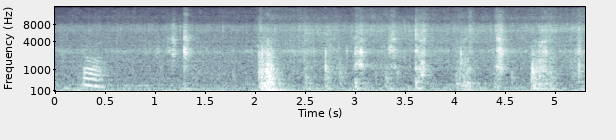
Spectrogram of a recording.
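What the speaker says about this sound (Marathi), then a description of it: "थोडं आपण टोमॅटो शिजवून घ्यावं कांदाने" Tomato and onion cooking together in a pan for an egg fry gravy, giving a low sizzle with a series of scattered spatula stirs and scrapes at close range.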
